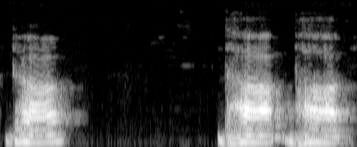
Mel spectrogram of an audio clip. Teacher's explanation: महाप्राण के अंत में ह की आवाज़ निकलती हुई दिखाई देती है।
